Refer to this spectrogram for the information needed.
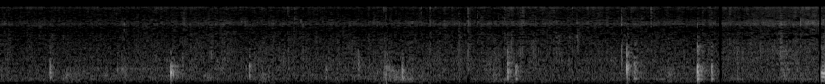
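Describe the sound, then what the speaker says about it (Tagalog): Chicken liver stir-frying for adobo, a soft steady sizzle under scattered clacks and scrapes of a utensil stirring in the pan, close and fairly quiet with no talk. "stir-fry natin guys"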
